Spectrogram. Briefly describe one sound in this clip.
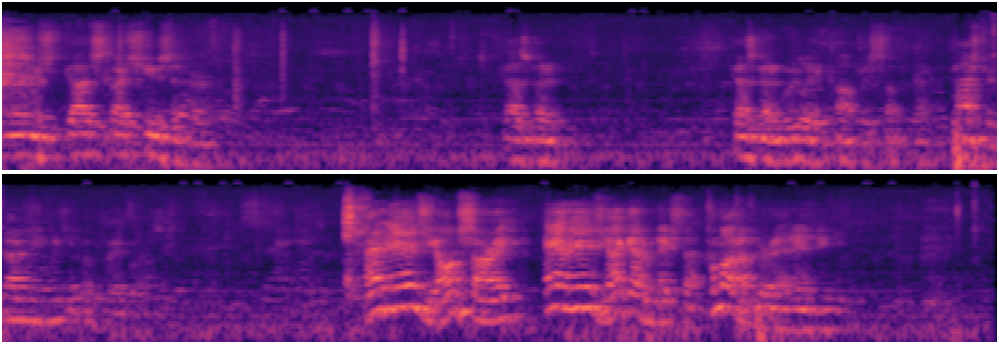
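An older man speaks loudly through a microphone.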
